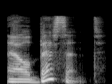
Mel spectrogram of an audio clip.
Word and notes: albescent: British English

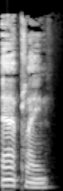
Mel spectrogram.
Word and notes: airplane: British English

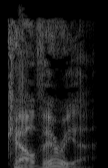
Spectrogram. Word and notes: calvaria: British English

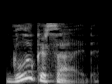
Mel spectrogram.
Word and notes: glucoside: British English

